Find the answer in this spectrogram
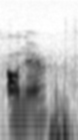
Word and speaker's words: honor: Okay, we have silent H in the beginning of a word, like honor, hour, and we have it after W in WH words like when, where, what, why, while.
